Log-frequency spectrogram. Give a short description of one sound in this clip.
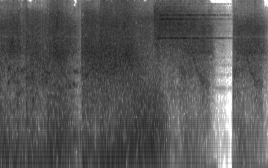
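Loud explosive hit effects crash and boom in quick succession.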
